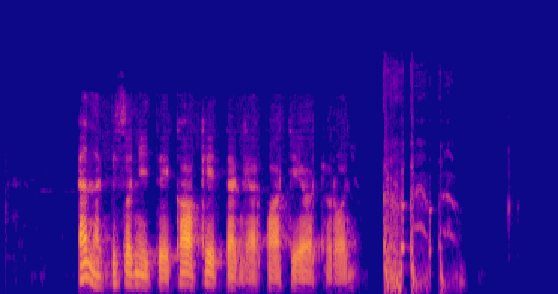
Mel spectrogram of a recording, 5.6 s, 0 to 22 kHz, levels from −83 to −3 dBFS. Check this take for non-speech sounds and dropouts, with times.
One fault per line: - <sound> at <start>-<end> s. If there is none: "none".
- cough at 3.8-4.7 s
